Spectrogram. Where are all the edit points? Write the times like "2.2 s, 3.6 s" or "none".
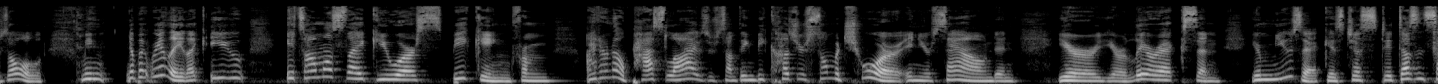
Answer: none

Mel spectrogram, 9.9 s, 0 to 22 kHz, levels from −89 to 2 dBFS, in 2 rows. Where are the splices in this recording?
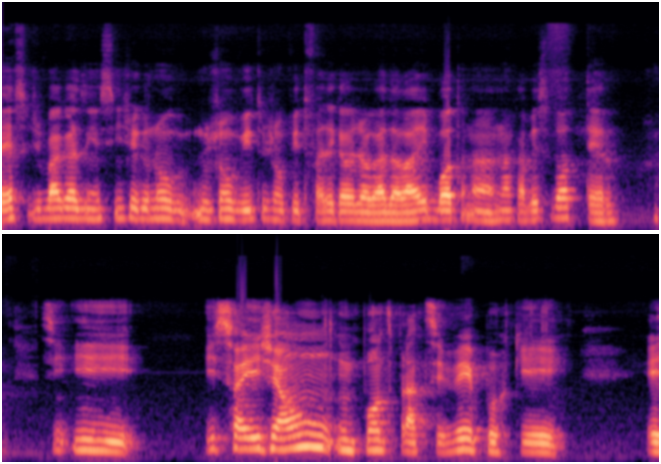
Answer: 5.2 s

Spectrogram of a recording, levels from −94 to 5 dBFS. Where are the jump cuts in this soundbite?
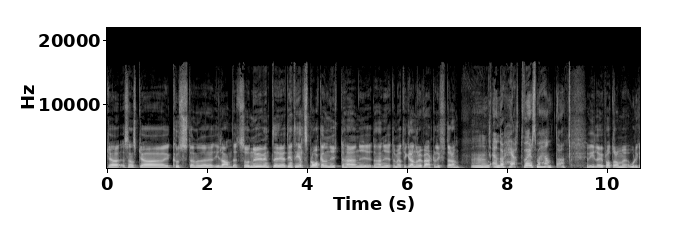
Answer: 9.6 s

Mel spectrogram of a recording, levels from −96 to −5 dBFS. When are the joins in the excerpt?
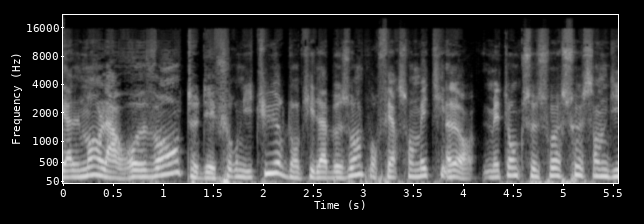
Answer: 3.8 s

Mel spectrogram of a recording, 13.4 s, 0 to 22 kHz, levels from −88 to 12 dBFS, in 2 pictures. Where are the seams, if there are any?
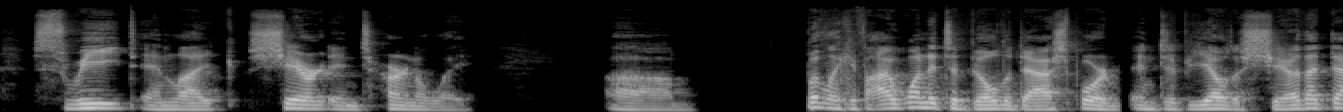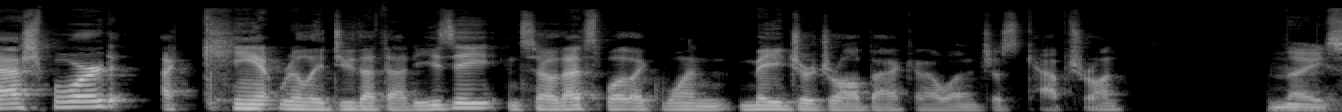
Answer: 5.6 s

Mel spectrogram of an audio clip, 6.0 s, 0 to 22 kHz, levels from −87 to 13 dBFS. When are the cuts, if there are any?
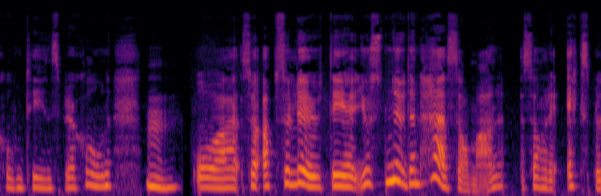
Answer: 1.4 s

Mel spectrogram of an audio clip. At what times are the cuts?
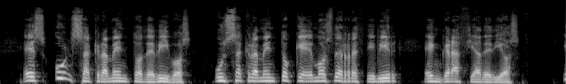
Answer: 2.1 s

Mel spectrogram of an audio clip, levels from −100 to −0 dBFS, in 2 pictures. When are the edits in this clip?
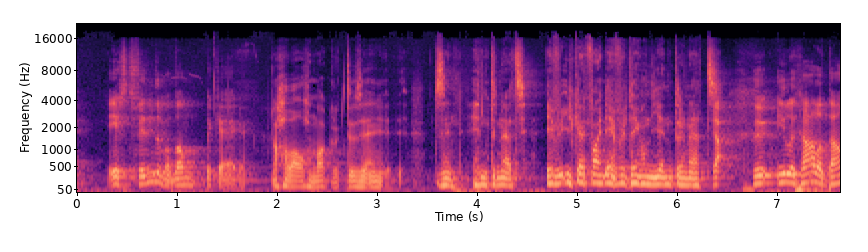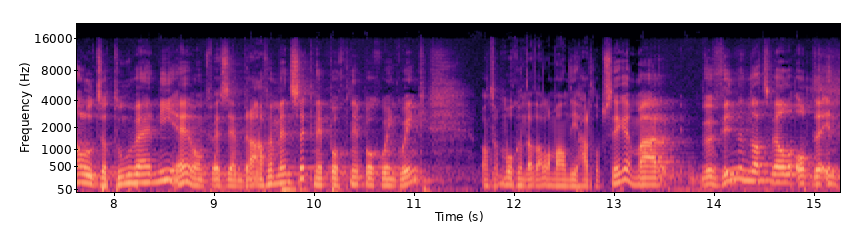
none

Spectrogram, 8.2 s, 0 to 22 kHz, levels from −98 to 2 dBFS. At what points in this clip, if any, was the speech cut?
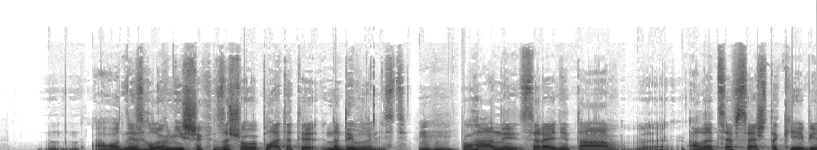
4.6 s, 6.9 s

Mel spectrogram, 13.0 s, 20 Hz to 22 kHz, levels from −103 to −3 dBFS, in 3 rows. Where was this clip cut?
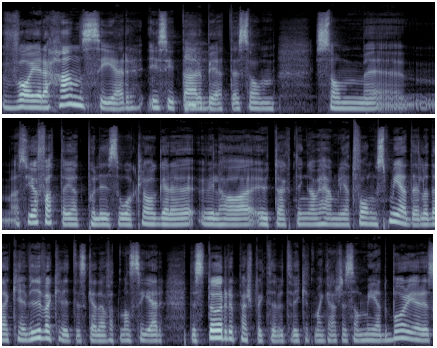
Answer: none

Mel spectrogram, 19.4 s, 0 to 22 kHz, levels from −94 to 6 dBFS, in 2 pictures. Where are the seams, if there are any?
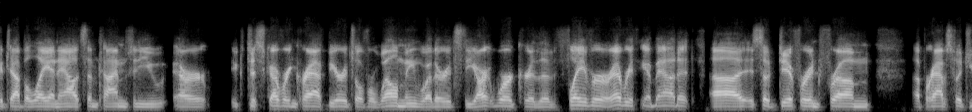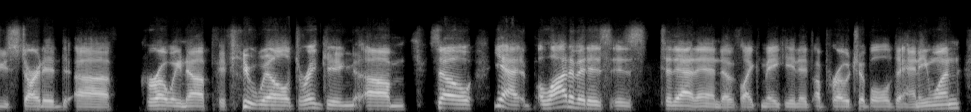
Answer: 7.0 s, 13.3 s, 17.8 s

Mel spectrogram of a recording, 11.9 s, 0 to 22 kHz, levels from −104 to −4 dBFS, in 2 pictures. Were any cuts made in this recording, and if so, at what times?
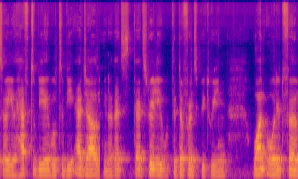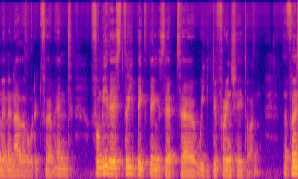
2.0 s

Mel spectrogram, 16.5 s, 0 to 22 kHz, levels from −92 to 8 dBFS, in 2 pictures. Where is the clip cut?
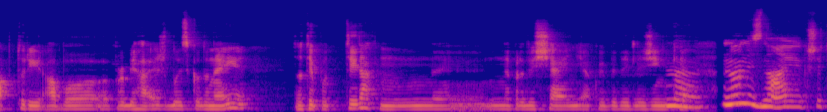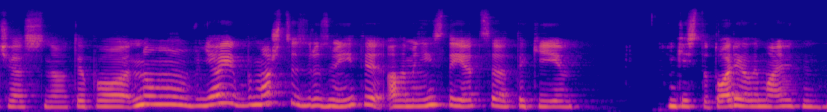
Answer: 7.1 s

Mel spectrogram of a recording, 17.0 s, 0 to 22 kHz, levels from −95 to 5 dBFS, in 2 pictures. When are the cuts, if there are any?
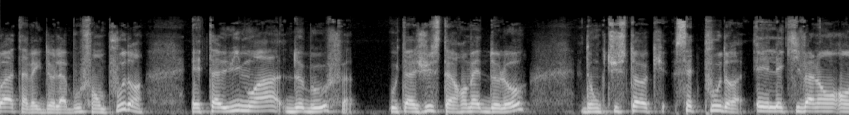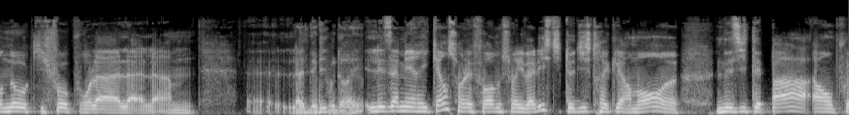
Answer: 12.1 s

